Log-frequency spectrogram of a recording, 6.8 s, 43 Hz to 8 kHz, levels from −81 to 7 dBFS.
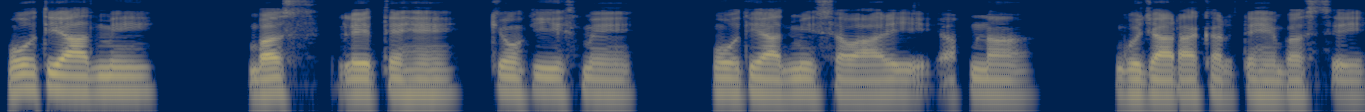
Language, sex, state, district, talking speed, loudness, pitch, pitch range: Hindi, male, Uttar Pradesh, Etah, 160 wpm, -27 LUFS, 105 Hz, 100-110 Hz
